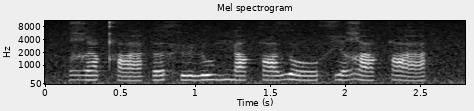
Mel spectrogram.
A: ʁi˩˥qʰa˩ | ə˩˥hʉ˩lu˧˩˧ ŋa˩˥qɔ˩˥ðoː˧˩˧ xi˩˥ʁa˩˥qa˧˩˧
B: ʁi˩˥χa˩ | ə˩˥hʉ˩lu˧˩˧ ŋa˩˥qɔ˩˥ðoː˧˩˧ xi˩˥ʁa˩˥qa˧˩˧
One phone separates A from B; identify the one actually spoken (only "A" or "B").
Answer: A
